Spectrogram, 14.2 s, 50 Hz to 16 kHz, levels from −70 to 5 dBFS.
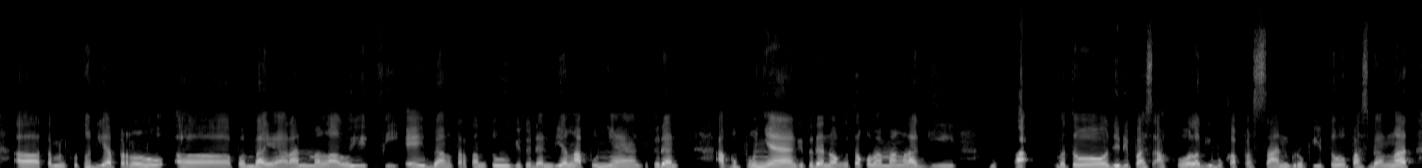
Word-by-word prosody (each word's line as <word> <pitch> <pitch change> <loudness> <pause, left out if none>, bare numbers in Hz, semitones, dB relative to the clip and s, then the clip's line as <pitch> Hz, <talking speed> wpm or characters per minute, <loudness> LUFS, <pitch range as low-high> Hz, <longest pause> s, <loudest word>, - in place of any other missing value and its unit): eee, 165 0 +5
temenku 180 +3 -4
tuh 275 +5 -5
dia 215 +2 +1
perlu, 190 0 +1
eee, 155 -2 +1
pembayaran 175 -1 +1
melalui 175 -1 0 0.2
VA 180 +2 -4
bank 170 -1 0
tertentu 170 +1 -1
gitu, 160 +1 -6
dan 160 -1 0
dia 195 +6 +2
nggak 195 -4 +3
punya, 180 -8 0
gitu, 160 +2 -5
dan 175 0 +4 0.4
aku 190 +7 0
punya, 225 -6 +4
gitu. 175 +1 -5
Dan 175 0 +3
waktu 170 0 0
itu - - 0
aku 215 - -3
memang 200 0 +1
lagi 170 -2 -1 0.3
buka 460 - +1 0.3
betul. 205 0 +4
Jadi 180 +4 +1
pas 195 0 0
aku 185 0 -1
lagi 175 0 +1
buka 160 +1 -5
pesan 170 0 -2
grup 170 0 -5
itu, 195 +8 -2
pas 190 -4 -1
banget, 180 +9 +3
180 Hz, 165 wpm, -23 LUFS, 165-195 Hz, 0.4 s, eee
